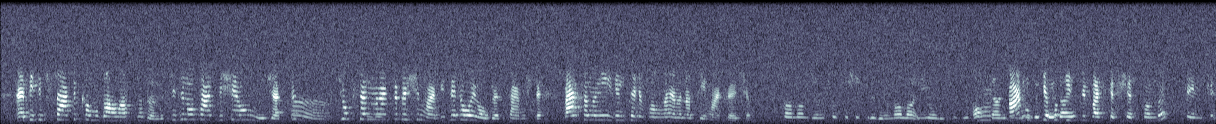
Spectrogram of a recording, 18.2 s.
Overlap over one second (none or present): present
